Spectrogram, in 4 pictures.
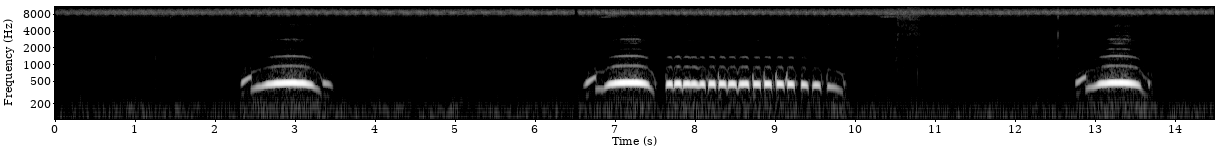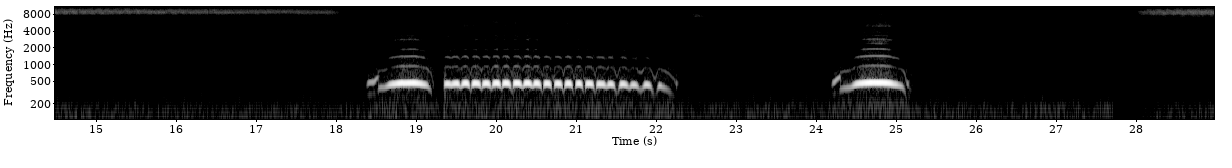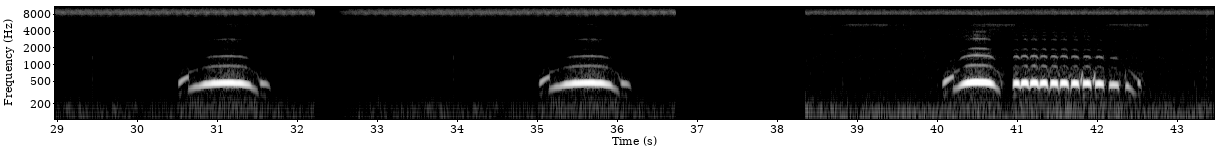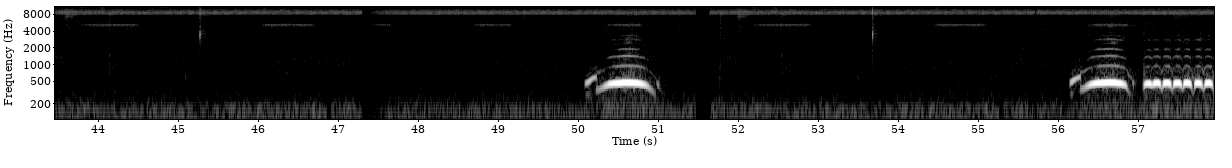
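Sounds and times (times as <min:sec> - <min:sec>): faint high hiss: 0:00.0 - 0:36.8, 0:38.4 - 0:57.9
pigeon cooing: 0:02.3 - 0:03.5, 0:06.6 - 0:09.9, 0:12.8 - 0:13.7, 0:18.4 - 0:22.3, 0:24.2 - 0:25.2, 0:30.6 - 0:31.7, 0:35.0 - 0:36.2, 0:40.1 - 0:42.6, 0:50.1 - 0:51.0, 0:56.2 - 0:57.9.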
